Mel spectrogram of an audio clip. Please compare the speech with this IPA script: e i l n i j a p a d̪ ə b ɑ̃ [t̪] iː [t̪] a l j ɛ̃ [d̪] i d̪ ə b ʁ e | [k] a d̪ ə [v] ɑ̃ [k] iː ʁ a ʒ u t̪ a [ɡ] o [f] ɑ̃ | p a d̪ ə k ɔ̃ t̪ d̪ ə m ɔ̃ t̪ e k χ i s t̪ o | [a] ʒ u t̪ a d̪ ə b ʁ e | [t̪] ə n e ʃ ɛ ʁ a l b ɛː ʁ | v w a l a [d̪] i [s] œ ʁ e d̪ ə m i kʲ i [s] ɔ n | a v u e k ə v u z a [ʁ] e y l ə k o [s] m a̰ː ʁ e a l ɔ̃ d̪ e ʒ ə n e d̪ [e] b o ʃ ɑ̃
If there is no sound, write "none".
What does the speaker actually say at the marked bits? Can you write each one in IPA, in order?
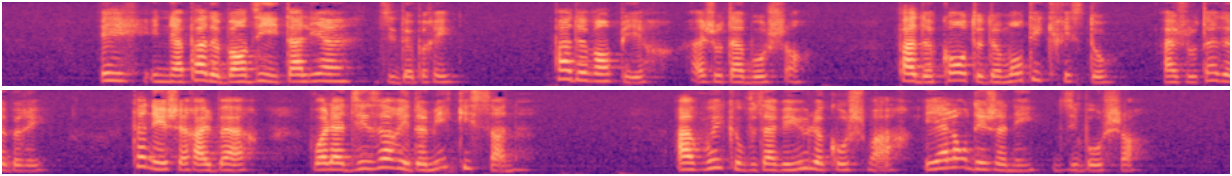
d̪, t̪, d̪, p, v, p, b, ʃ, a, t̪, d̪, z, s, v, ʃ, i

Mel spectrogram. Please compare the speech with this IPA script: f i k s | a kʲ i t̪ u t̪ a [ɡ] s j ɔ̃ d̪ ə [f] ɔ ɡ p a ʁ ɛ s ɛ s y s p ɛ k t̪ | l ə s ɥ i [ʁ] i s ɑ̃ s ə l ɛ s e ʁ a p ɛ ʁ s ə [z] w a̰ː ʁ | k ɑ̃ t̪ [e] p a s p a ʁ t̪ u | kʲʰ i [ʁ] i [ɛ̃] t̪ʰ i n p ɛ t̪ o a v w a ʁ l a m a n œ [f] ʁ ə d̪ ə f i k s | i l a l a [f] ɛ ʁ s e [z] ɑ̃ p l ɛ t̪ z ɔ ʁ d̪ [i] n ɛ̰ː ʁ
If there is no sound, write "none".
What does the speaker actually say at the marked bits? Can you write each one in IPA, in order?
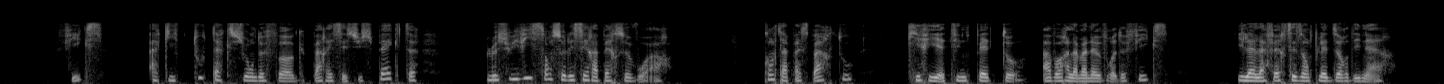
k, f, v, v, a, ʁ, ɛ, v, f, z, i

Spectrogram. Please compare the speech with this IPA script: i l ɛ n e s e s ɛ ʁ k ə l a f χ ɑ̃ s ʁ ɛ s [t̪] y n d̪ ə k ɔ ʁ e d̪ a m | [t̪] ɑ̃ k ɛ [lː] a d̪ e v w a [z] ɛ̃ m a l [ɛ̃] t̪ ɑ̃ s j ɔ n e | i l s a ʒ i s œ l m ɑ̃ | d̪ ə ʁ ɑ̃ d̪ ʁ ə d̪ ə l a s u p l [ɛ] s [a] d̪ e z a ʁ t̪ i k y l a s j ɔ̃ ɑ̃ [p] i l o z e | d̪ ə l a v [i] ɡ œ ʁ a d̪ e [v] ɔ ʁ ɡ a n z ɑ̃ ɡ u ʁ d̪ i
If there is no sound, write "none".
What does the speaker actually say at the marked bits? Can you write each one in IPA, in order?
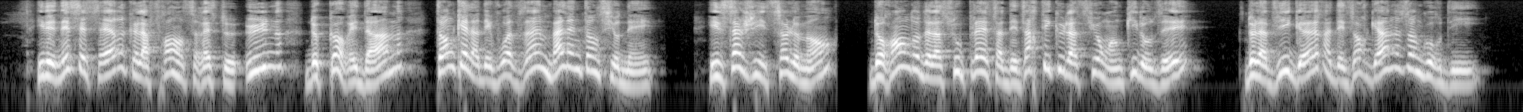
t̪, t̪, l, z, ɛ̃, ɛ, a, k, i, z

